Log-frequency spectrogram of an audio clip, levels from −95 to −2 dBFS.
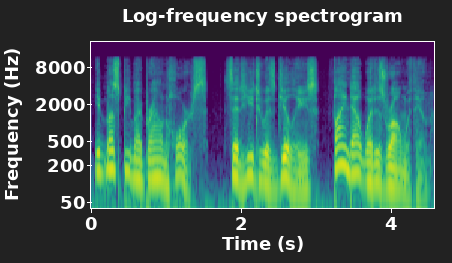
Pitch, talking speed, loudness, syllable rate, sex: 120 Hz, 235 wpm, -18 LUFS, 4.8 syllables/s, male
